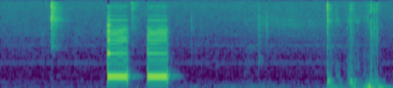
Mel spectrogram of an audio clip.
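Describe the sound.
A telephone is dialed to call Puerto Cisnes: a soft click, then two short, clear keypad tones in quick succession, a quiet gap, and a burst of rustling noise.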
